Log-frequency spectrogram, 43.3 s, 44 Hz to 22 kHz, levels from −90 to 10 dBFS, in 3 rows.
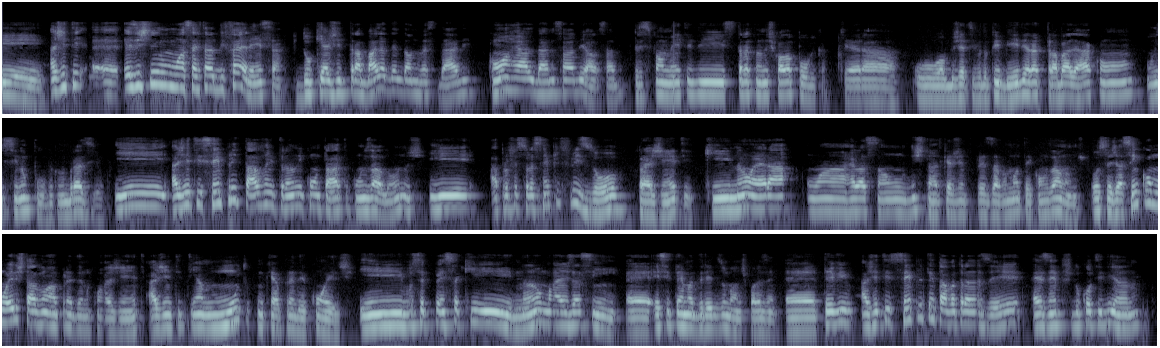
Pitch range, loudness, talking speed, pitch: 120-155 Hz, -26 LUFS, 165 wpm, 130 Hz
